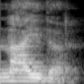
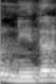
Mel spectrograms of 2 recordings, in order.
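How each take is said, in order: First: The first vowel sounds like 'eye'. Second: The first vowel sounds like 'ee'. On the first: "इसके बाद में है नाइदर" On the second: "नाइदर को नीदर भी पढ़ते हैं"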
